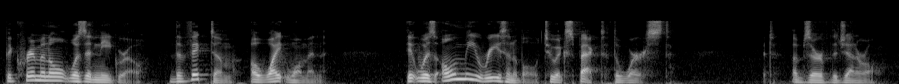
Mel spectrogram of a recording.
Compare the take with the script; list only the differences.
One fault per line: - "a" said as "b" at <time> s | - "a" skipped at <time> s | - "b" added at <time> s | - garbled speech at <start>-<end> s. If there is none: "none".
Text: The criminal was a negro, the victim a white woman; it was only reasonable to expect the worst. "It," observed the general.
none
